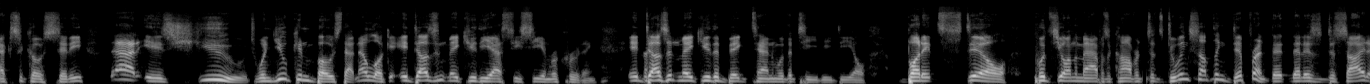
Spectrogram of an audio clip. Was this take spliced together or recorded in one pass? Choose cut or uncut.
uncut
